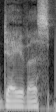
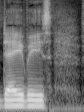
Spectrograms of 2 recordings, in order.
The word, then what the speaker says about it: Davies: And technically, Ray pronounces his last name Davis, but there are too many people in the world who mispronounce it as Davies.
